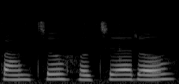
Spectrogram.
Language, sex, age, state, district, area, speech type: Odia, female, 30-45, Odisha, Rayagada, rural, spontaneous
